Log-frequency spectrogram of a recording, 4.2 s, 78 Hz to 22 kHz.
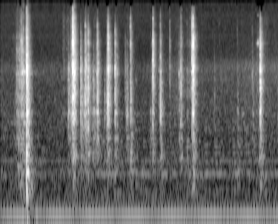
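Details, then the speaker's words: Kyocera FS3820N printer: irregular sharp clunks and clicks, one or two a second, over a steady low motor hum; the paper exit guide meant to keep paper in line is sticking with resistance and hitting the paper. "So that thing is supposed to keep the paper in line as it comes out, but if that is actually getting stuck"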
